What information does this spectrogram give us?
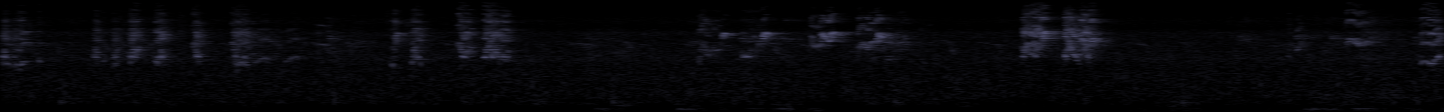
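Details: One-month-old young Javan white-eye learning to sing: thin, high chirps and short twittering phrases in scattered bursts, some clustered notes near the end, over a faint steady background hiss.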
